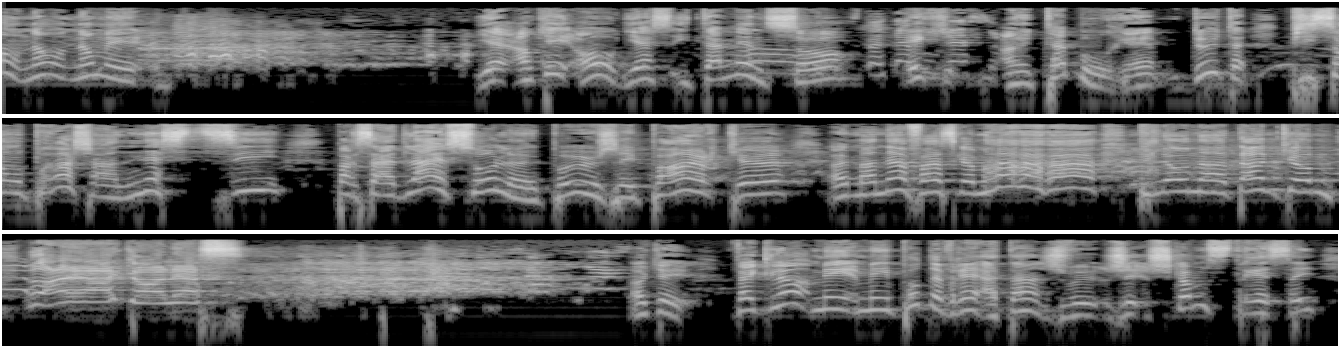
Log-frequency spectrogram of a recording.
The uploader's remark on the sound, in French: Enregistré devant le public de Québec au ComédieHa!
